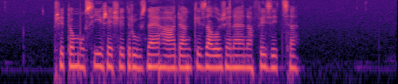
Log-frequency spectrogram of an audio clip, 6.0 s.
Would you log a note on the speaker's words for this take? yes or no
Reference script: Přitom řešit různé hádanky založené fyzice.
yes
